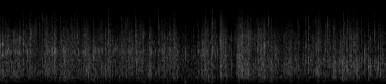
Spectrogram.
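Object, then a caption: Thin plastic carrier bag. A flat hand and fingertips press, rub and crinkle the surface of a large, thin, white printed plastic carrier bag with black lettering. The result is a steady, dense stream of bright, papery crackles with no low end, easing briefly around the four-second mark before continuing.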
